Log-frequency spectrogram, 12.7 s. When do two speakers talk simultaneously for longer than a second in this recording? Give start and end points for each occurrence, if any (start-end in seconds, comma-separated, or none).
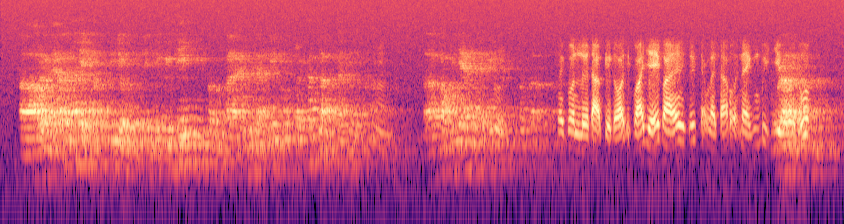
none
